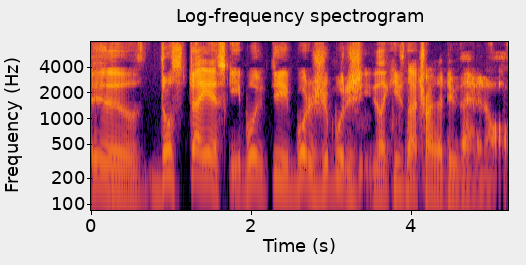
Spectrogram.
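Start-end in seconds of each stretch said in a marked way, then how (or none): 0.0-3.4 Ukrainian steppe-style accent. Showing the accent the actor does not attempt: mock Cossack accent. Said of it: "he is definitely not trying to put on".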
